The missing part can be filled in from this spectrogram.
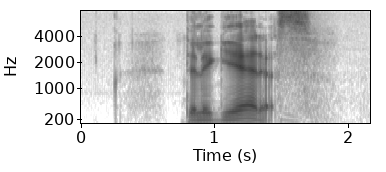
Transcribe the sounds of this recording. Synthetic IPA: d̪̥ɛlɛɡeːɾə̰s

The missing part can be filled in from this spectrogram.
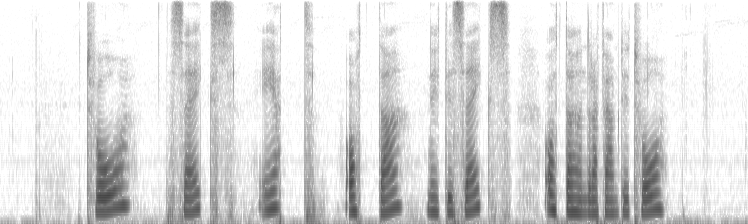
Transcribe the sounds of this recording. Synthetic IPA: t̪ʰvoː | sɛks | ɛt̪ | ʔɔt̪ːa | nɪt̪ːɪsɛks | ʔɔt̪ːaɦɵnd̪ɾafɛmt̪ɪt̪ʰvoː

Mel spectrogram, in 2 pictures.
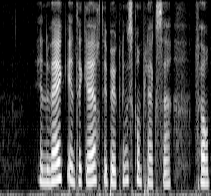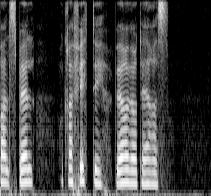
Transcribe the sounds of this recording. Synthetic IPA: eːnʋeːɡ̥ɪ̰nt̪ʰəɡʁeːʁt̪iːbʏɡ̥nɪŋskʰʊmpʰlɛksə | fɔʁbɑlspɪl | oːɡ̥ʁɑfɪt̪ɪb̥øːʁʋʉʁd̪eːʁəs

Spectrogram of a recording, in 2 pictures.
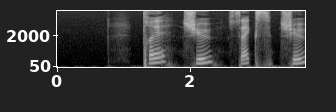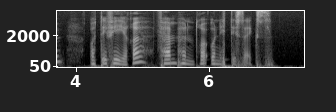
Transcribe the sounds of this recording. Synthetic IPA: t̪ʰʁeːʃʉːsɛksʃʉː | ɔt̪ɪfiːʁəfɛmhʉnd̪ʁə̰ʔoːnɪt̪ɪsɛ̰ks

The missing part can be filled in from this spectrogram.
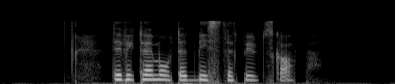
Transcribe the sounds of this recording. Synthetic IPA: d̪̥ɛfɪk̚ːt̪ʰɑːɛmuːt̪ɛt̪̚bɪst̪ʰət̪̚bʉ̟ːd̪skɑ̰ːp

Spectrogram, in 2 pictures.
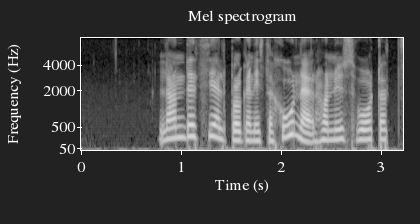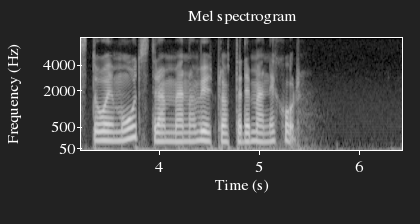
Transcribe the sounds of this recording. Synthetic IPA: land̪ət̪sjɛlpɔɾɡanɪsaɧuːnəɾɦaɳʉ̟ːsvoːʈat̪st̪oːɛmuːt̪st̪ɾœmːənavʉ̟ːt̪̚blɔt̪ːad̪əmɛnːɪɧʊ̰ɾ

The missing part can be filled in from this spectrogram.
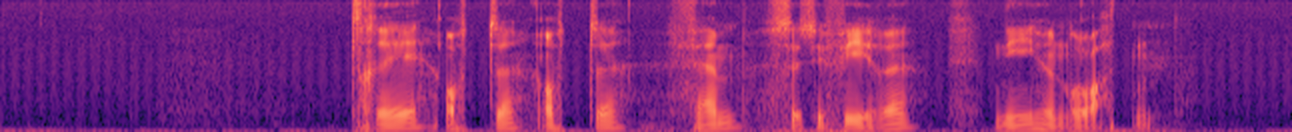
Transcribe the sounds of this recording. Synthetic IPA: t̪ʰʁeːɔt̪ʰəʔɔt̪ʰəfɛmsœt̪ɪfiːʁəniːhʉnd̪ʁəo̰ːʔɑ̰t̪n̩

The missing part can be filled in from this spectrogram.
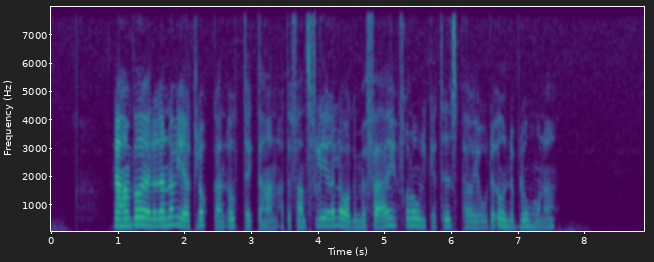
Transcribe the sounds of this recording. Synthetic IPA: næɾɦanbœɾjad̪əɾɛnʊveːɾakʰlɔkːanɵpt̪ʰɛk̚t̪əɦana̰t̪̚d̪ɛfansfleːɾalɑːɡəɾmeːfæɾjfɾɔnuːliːkat̪ʰiːd̪spʰæɾɪuːd̪əɾʔɵnd̪əɾblʊmːʊɳa̰

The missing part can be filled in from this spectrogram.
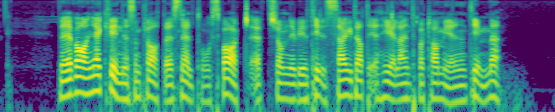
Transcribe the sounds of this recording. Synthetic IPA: d̪̥ɛæɾvɑːnlɪɡakʰvɪnːəʂɔmpʰɾɑːt̪aɾɪsnɛlːt̪ʰoːɡsfɑːʈɛ̰ft̪ə̥ʂɔmd̪ɛblɪvt̪ʰɪlsaɡd̪at̪̚d̪ɛɦeːlaɪnt̪ə̥foːʈʰːɑːmeːɾɛnɛnt̪ʰɪmːə

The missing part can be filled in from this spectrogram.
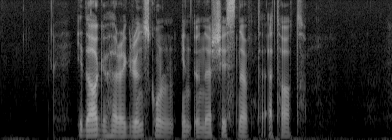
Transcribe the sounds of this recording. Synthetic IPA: iːd̪ɑːɡhøːɾəɡɾʉnskuːln̩ɪnʔʉ̰nəʃɪsnɛʋnt̪ʰəʔɛ̰t̪ʰɑːt̪

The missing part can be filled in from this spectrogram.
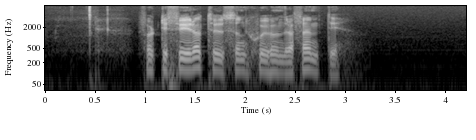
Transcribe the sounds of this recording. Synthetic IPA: fœʈːɪfyːɾat̪ʰʉ̟ːsənɧʉ̟ːhɵnd̪ɾafɛmt̪ɪ

